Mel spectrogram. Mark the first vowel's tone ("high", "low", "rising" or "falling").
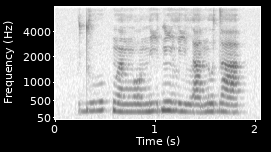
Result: rising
